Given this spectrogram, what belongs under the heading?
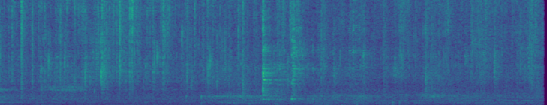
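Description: Aloo bondas frying in a pan with a few drops of oil added, a steady soft crackle and sizzle running throughout with a couple of sharper pops near the middle.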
